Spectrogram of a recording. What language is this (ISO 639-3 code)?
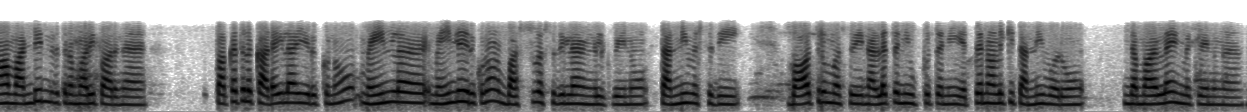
tam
